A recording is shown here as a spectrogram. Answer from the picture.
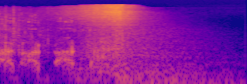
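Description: An animated dragon's voice effect: about four short growling, warbling calls that bend in pitch. About a second in comes a hissing whoosh, then a deep low boom rumbles on as the trailer's music ends.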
